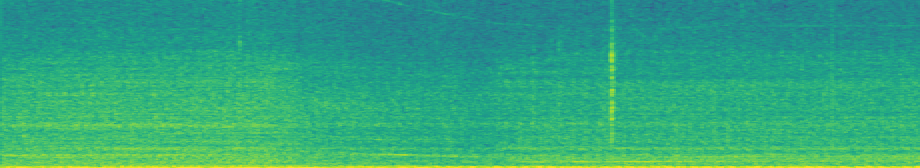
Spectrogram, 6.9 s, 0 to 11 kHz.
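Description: Inside the cab, the Cummins 6.7 diesel of a 2012 Freightliner rollback tow truck runs steadily while driving, a constant low rumble. A single faint click comes about halfway through as a button on the overhead light-bar controller is pressed.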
